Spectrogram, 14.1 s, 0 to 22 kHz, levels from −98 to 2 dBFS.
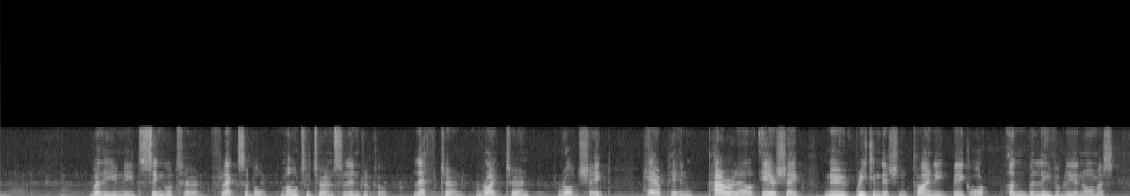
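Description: No technical faults can be heard anywhere in this clip.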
